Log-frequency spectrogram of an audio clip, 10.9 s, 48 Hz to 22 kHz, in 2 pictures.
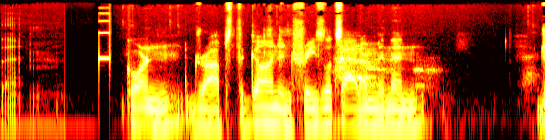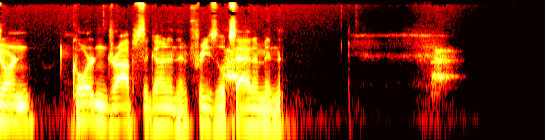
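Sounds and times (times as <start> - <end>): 
speech: 1.3 - 4.4, 5.4 - 8.4
dog barking: 3.3 - 4.5, 5.2 - 5.4, 7.7 - 7.9, 9.7 - 10.2.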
